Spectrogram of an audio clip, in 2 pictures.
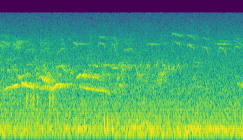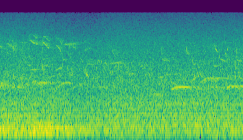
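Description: Faint birdsong in open meadow: a few short sliding calls and scattered high, brief chirps, over a low, even background noise that eases about four seconds in.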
